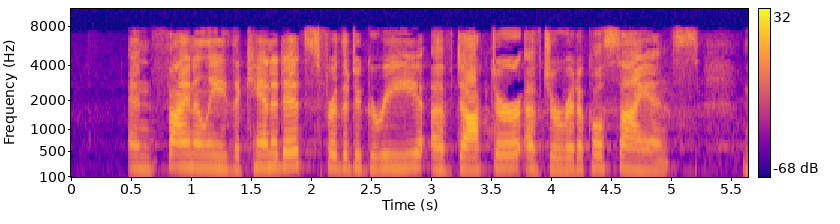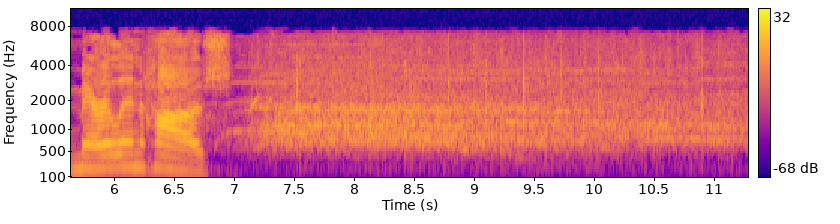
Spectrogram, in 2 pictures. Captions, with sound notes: And finally the candidates for the degree of Doctor of Juridical Science Marilyn Hodge. [CHEERS, APPLAUSE]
